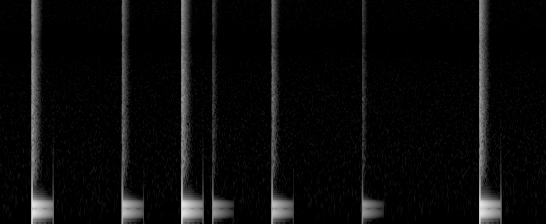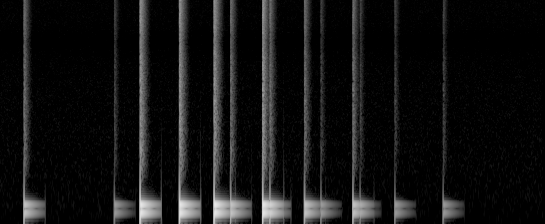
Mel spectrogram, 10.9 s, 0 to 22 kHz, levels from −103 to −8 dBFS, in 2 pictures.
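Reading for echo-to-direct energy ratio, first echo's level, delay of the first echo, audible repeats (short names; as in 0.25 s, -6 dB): -13.5 dB, -13.5 dB, 0.903 s, 2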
